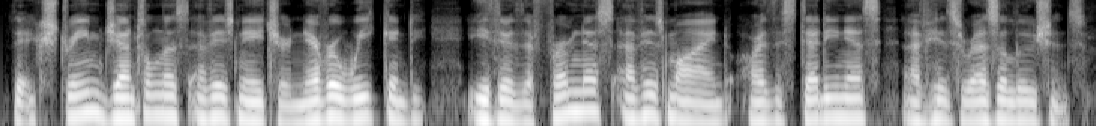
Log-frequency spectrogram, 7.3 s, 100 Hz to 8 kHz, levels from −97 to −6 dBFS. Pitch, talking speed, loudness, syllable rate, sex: 125 Hz, 165 wpm, -18 LUFS, 5.4 syllables/s, male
